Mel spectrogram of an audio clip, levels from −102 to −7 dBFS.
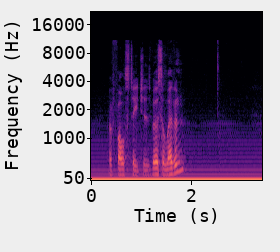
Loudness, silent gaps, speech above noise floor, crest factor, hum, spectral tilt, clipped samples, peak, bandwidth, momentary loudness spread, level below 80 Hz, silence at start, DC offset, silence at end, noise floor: -44 LUFS; none; 21 dB; 20 dB; none; -5.5 dB/octave; under 0.1%; -26 dBFS; 11.5 kHz; 24 LU; -72 dBFS; 0 s; 2%; 0 s; -63 dBFS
